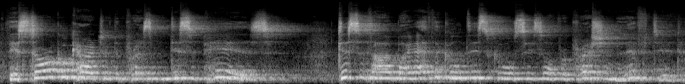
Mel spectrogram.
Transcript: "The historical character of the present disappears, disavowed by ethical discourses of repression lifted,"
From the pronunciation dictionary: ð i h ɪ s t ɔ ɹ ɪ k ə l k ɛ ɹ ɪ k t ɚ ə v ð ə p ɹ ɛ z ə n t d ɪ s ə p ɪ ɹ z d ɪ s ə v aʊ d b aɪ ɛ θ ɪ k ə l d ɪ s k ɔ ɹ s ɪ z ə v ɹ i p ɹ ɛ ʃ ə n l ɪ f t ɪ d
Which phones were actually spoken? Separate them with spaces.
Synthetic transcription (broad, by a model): ð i h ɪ s t ɔ ɹ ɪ k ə l k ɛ ɹ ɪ k t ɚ ə v ð ə p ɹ ɛ z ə n d ɪ s ə p ɪ ɹ z d ɪ s ə v aʊ d b aɪ ɛ θ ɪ k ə l d ɪ s k ɔ ɹ s ɪ z ə v ɹ i p ɹ ɛ ʃ ə n l ɪ f t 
